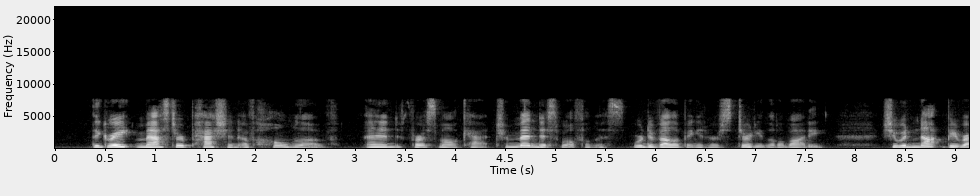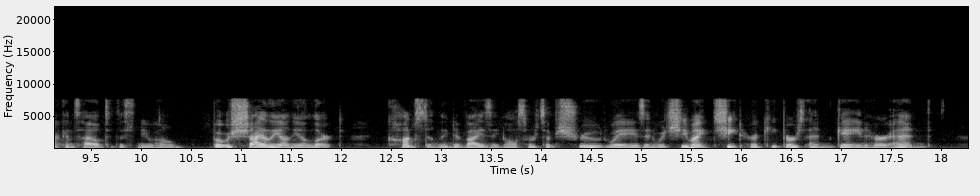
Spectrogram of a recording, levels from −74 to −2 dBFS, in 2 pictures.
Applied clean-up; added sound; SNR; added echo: none; Drum; 17 dB; none.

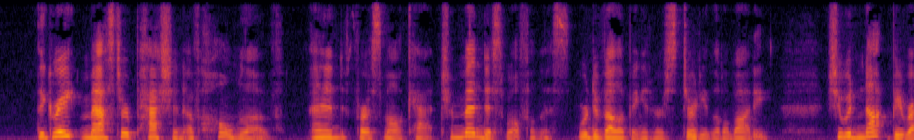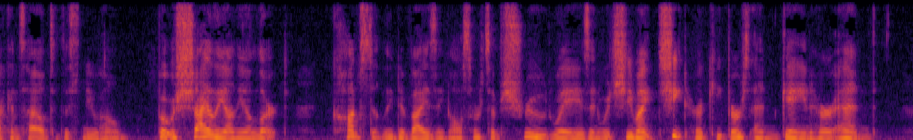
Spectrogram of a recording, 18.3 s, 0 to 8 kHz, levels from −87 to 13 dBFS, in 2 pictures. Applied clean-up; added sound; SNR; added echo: none; none; none; none.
